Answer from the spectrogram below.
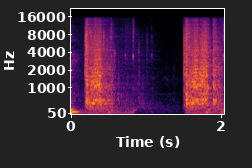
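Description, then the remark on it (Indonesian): A manual-clutch motorcycle is being kick-started: two short bursts of rough engine sputter, separated by a brief pause, with the engine failing to catch. “ya udahlah gue bawa gitu kan motor kopling ini gitu pertama kayak kok ini nggak bisa nyala nyala nih motor nih gue pikir oh mesti disela kali ya”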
